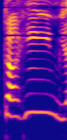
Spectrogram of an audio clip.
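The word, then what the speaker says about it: Tajín: Not tahine? – Yeah, tahine. – Honey. – Spray. – I've put honey. No. Oh, tahine, yes.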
